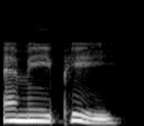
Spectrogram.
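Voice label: "mep", British English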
